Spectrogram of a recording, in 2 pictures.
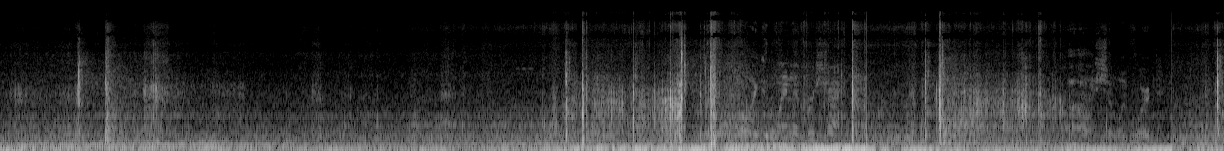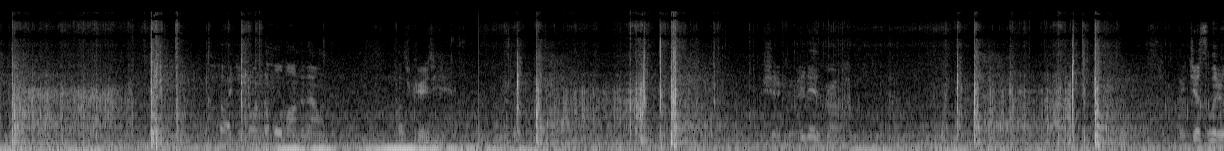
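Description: A skateboard rolls on street asphalt with a low rumble that rises and falls, broken by about a dozen sharp clacks as the tail pops, the trucks hit and grind along a lacquered concrete curb, and the board lands or falls.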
